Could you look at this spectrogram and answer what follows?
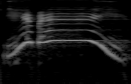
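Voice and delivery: squealed high yippee. Real, not acted. Singer celebrating a song, a high delighted squeal.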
